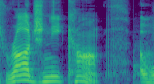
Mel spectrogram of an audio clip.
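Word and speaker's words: Rajinikanth: Rajini Kanath. I will edit in a proper Good. – I think the best pronunciation I can do is Rajnikanth.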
